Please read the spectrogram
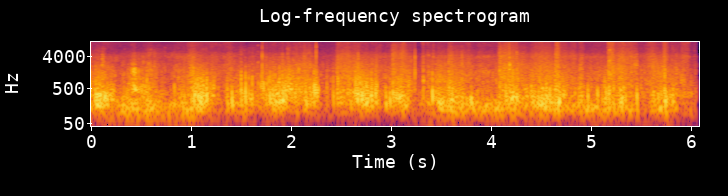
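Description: Boots crunching on packed snow: irregular footsteps, a crisp crunch every half second or so.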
